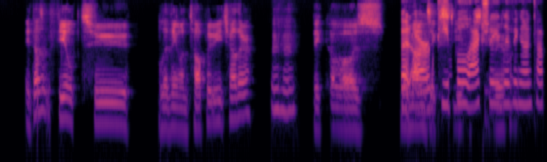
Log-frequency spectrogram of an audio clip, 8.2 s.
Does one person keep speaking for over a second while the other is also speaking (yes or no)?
yes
